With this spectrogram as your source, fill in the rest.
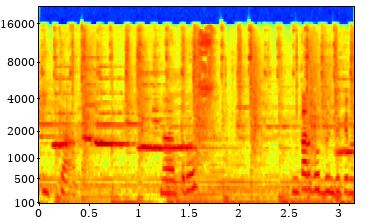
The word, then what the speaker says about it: ICA: Bacanya bukan ICA ya, tapi ICA.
